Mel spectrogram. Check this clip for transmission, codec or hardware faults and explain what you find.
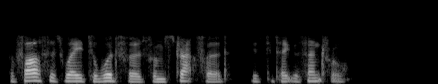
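The clip has one codec fault, present from start to finish: G.729 codec coding of the speech, with plainly audible damage. Throughout the clip, the speech sounds slightly rough and synthetic, with a buzzy, reconstructed quality, which fits G.729A at 8 kbit/s. The codec does not transmit the waveform itself. Each 10 ms frame is rebuilt from a vocal tract filter, a pitch predictor and a few pulses, and everything above 4 kHz is discarded. On a spectrogram, energy stops sharply at 4 kHz, with smeared, frame-stepped harmonics below that.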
